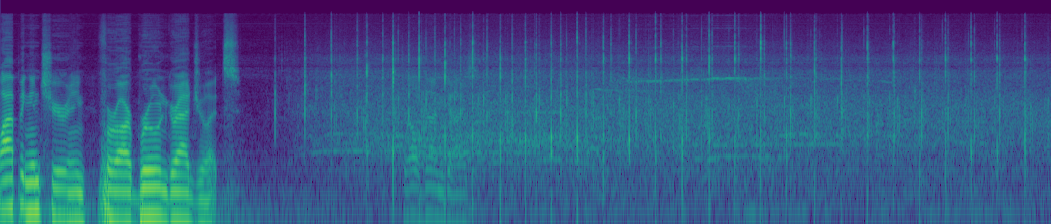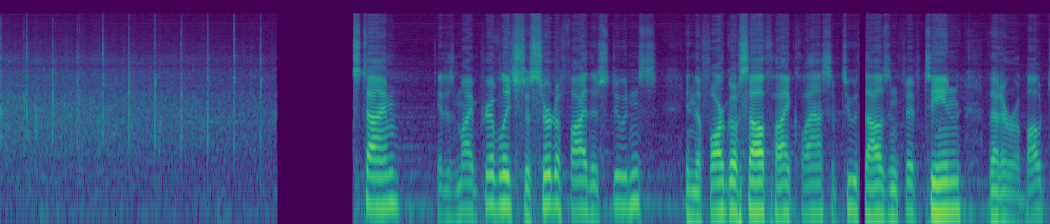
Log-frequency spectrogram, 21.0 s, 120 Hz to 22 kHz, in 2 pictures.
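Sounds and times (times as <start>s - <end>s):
large audience clapping: 2.7s - 13.3s
voices cheering: 2.9s - 12.9s.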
